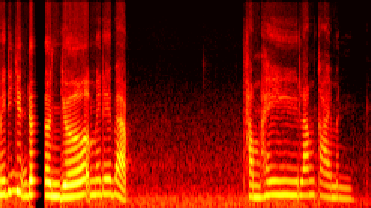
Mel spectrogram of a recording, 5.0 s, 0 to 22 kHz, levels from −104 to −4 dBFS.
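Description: A faint hiss and roughness rides on the speech throughout, swelling on loud and bright sounds and vanishing in the pauses. That is sample clock jitter: a timing wobble of a few microseconds in the converter clock leaves an error around 40 dB below the signal, and that error grows with how steeply the waveform moves. From 0.41 to 0.62 s the sound stretches into a fading buzz, drops to about 60 ms of silence, then carries on where it stopped. Nothing is lost, but roughly 0.18 s of extra delay is added. This call audio freeze was likely caused by packets held up in transit, which drained the jitter buffer. Between 0.74 and 0.81 s there is another brief held, fading fill, but here about 60 ms of audio is skipped when playback resumes. That is a burst of packet loss, where late or dropped packets were concealed and then jumped past. From 3.9 to 4.68 s, faint ticking follows the level as it falls by about 10 dB. 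This zipper noise comes from a gain change applied in unsmoothed 3 dB steps, roughly four per second, with each step clicking.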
